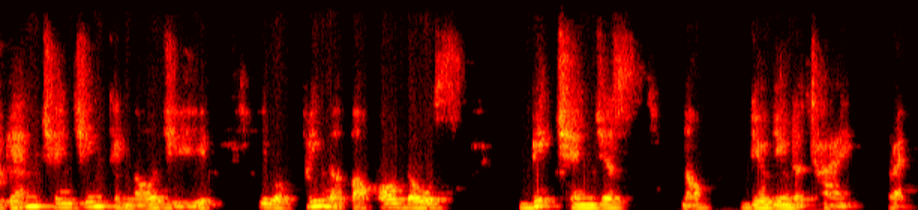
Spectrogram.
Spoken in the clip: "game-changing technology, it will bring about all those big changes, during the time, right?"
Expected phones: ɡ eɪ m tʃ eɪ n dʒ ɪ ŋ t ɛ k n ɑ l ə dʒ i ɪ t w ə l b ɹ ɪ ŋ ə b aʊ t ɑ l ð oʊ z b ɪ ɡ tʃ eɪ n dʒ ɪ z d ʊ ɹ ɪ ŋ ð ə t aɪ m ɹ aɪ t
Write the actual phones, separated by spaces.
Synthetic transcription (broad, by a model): ɡ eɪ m tʃ eɪ n dʒ ɪ ŋ t ɛ k n ɑ l ə dʒ i ɪ t w ə l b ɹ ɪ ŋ ə b aʊ t ɑ l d oʊ s b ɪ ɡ tʃ eɪ n dʒ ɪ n d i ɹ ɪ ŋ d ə t aɪ m ɹ aɪ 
